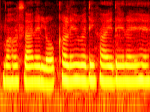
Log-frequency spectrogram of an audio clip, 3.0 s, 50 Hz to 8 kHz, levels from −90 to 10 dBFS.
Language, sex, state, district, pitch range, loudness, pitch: Hindi, female, Haryana, Charkhi Dadri, 205-215 Hz, -12 LUFS, 210 Hz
